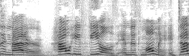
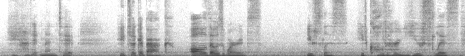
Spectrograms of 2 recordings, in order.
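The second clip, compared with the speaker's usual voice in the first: much softer, near-murmured read-aloud; hushed narration; 6 semitones lower, 7 dB quieter than usual. A narrator's reading. Vlogger reading Adian's despair aloud, hushed narration. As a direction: drop to a hush for Adian's despair. Reads novel passage aloud.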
